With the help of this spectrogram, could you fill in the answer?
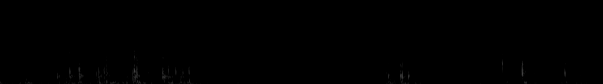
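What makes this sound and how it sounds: Long nails scratch and pluck the metal pins set in the rubber cushion of a wooden hairbrush and tap its wooden frame as the brush is held up and rotated. Quiet, dry clicks and crinkly scratches come in short clusters with bright edges and a soft midrange tone near 520 Hz, separated by a near-silent pause in the middle.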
